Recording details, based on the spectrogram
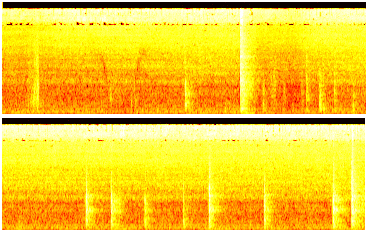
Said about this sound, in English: So I'm just mashing this sausage into little tiny pieces in the frying pan and keeping them scooted around to make sure that they get done all the way through.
